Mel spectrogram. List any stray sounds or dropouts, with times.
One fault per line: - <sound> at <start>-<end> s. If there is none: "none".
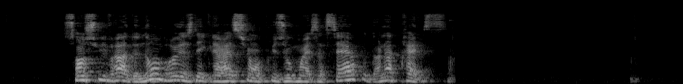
none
